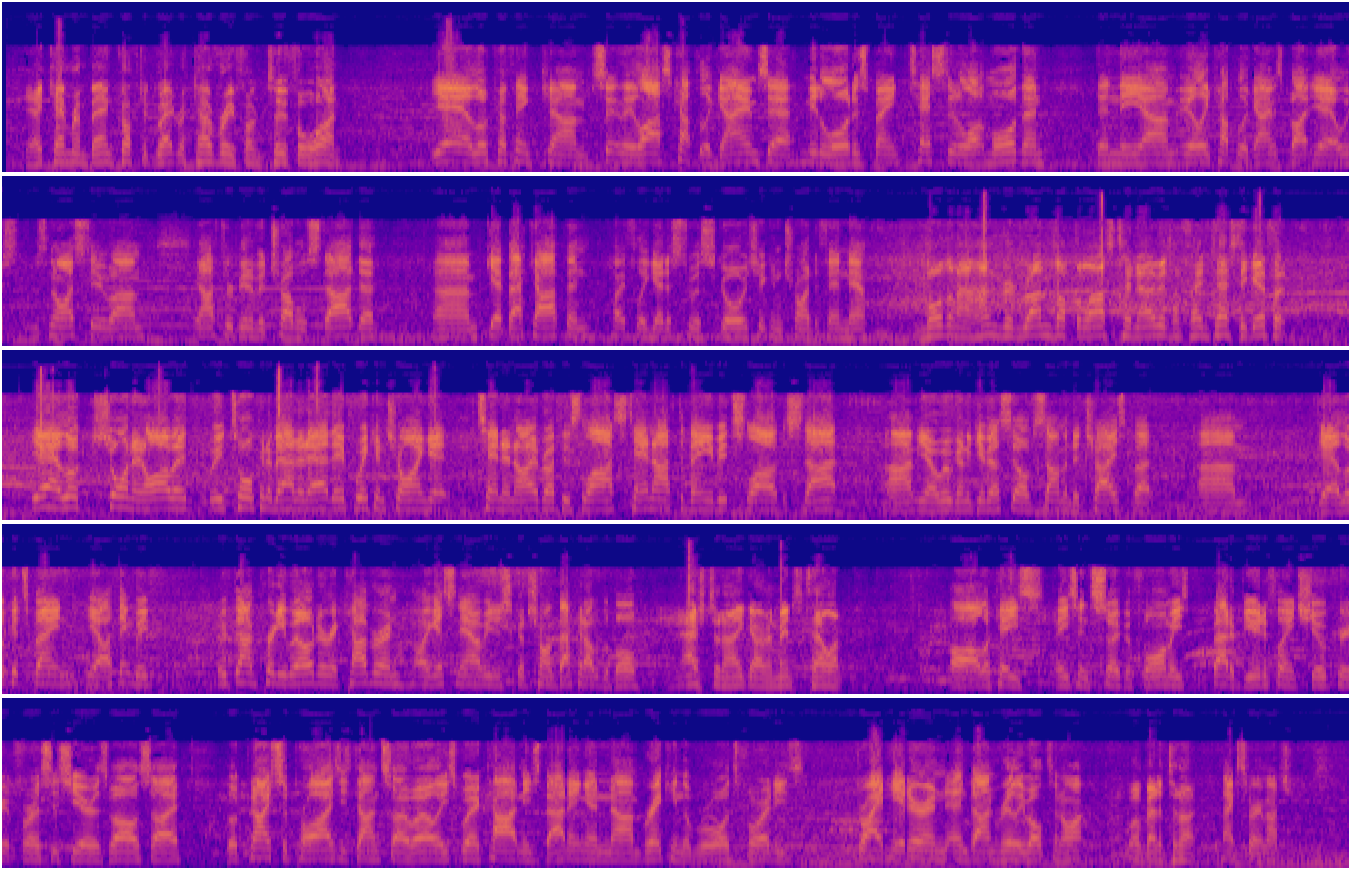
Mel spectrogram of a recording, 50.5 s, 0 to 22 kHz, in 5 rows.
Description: INTERVIEW: Cameron Bancroft speaks after his innings of 72 against Thunder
